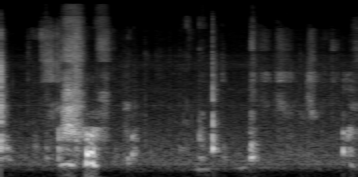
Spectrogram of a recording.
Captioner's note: laughing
